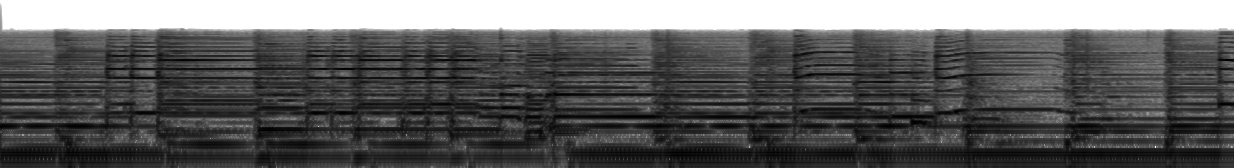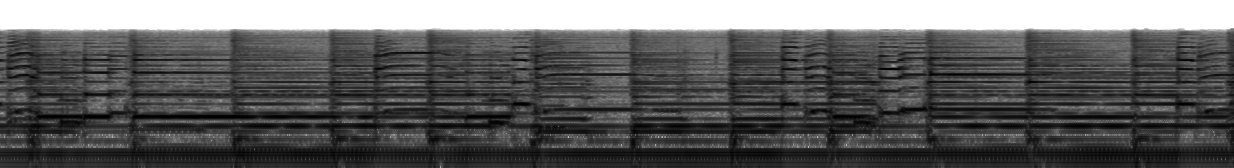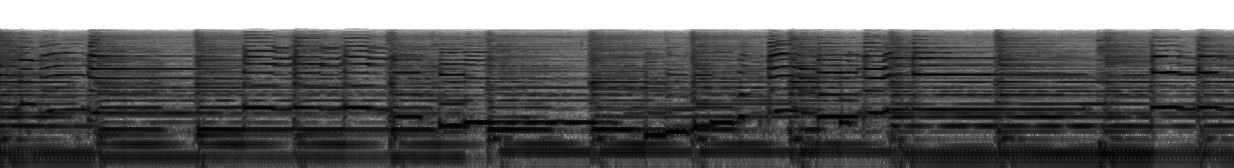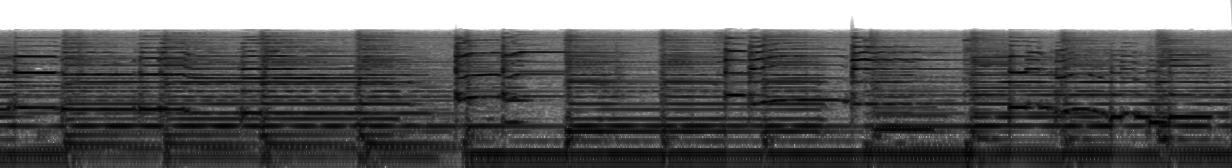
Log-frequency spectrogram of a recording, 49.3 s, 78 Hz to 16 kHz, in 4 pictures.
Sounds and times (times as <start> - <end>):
Acoustic guitar: 0.0 - 49.3
Electric guitar: 0.0 - 49.3.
